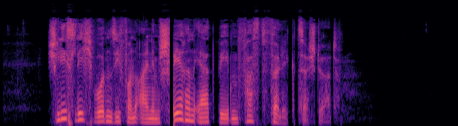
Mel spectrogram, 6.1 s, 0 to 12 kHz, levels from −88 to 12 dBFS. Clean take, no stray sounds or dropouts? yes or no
no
